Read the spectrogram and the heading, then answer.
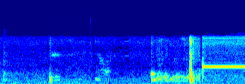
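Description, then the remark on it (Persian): A brief clicking burst, then a steady electronic phone tone begins and holds to the end, sounding like a disconnected line's tone over faint background noise, after a caller's phone line to a radio call-in programme cuts off. “متاسفانه که تلفنشان قطع شد.”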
